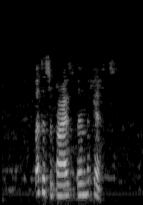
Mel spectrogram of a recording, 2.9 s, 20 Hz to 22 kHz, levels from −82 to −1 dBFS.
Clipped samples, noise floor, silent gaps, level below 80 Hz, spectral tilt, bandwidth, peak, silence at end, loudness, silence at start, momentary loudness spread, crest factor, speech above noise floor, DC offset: under 0.1%; -69 dBFS; none; -80 dBFS; -4 dB/octave; 7.6 kHz; -12 dBFS; 0.65 s; -29 LUFS; 0.7 s; 9 LU; 20 dB; 39 dB; under 0.1%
